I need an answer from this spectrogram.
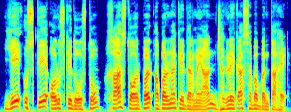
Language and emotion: Urdu, neutral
